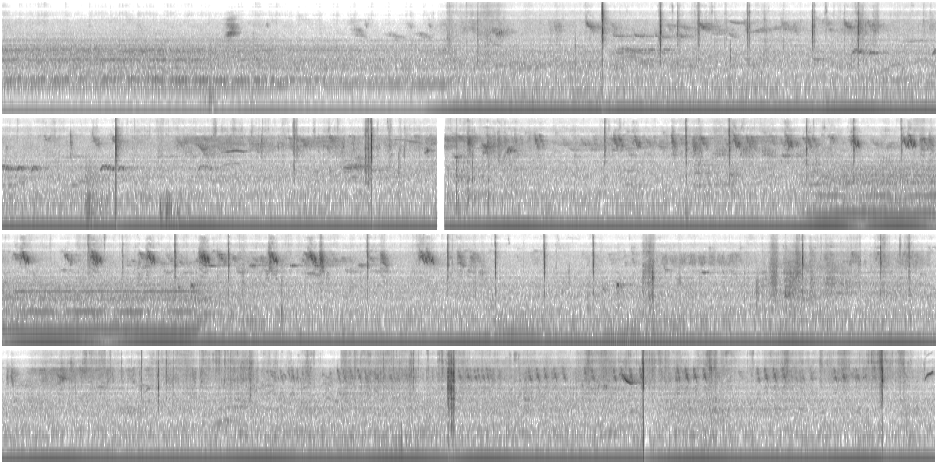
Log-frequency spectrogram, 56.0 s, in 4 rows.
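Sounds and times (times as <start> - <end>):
birds chirping: 1.2 - 39.4
low hum with pulsing tone: 25.4 - 32.2.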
